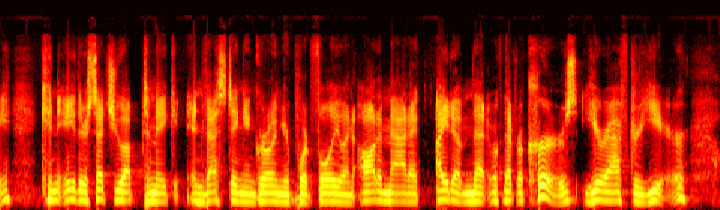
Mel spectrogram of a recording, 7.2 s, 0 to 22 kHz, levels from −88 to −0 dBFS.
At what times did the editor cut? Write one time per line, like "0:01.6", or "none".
0:04.3
0:05.0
